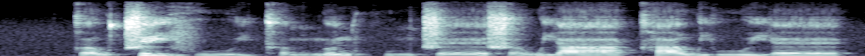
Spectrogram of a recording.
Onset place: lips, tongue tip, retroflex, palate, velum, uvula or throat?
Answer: velum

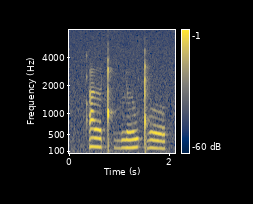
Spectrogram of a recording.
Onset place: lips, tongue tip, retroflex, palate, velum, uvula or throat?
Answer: uvula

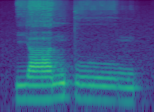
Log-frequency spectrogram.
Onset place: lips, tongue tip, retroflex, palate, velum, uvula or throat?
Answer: palate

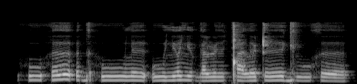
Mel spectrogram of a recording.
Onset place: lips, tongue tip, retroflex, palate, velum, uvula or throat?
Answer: throat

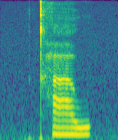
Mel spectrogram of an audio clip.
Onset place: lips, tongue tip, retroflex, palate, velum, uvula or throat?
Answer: velum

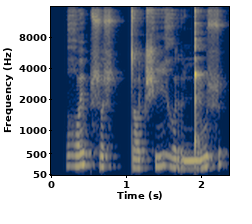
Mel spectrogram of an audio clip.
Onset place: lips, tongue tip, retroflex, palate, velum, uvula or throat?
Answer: uvula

